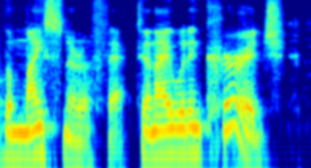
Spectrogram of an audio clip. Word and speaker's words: Meissner: There is in physics a phenomenon called the Meissner Effect, and I would encourage anyone who's interested to go look it up. It's spelled M-E-I-S-S-N-E-R, Meissner, M-E-I-S-S-N-E-R, the Meissner Effect.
